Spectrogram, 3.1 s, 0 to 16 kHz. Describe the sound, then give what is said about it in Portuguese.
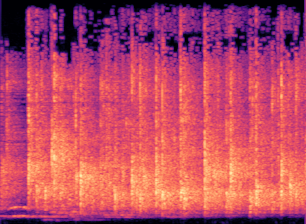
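Applause from an audience of an estimated 5,000 people, a dense wash of many hands clapping at once, holding steady and loud for about three seconds with a slight rise and fall and no voices over it. “Palmas aí, galera.”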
